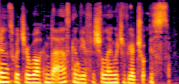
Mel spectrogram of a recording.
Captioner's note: speaking French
